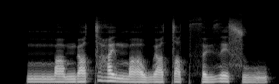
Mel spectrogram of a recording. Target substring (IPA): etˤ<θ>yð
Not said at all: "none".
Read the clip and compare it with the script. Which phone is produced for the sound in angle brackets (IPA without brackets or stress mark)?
θ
